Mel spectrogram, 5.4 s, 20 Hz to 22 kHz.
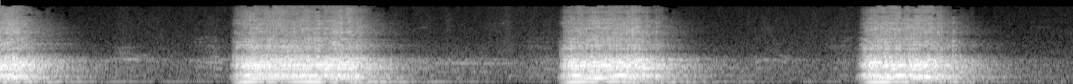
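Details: Male lion Orito roaring at Asahiyama Zoo in September 2022, shortly after the female Io gave birth; a series of loud, rough, roughly half-second roars spaced about one and a half seconds apart, with quiet gaps between.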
